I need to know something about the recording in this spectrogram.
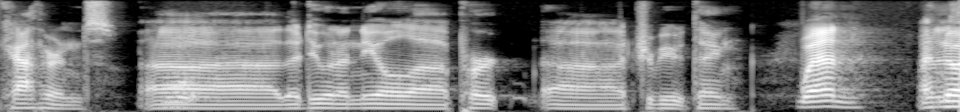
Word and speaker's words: Peart: literally kept saying Neil Peart she kept pronouncing his last name peered well if you don't know how to pronounce his last name it's about PE AR t just hurt hurt but it's but she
